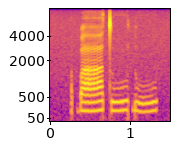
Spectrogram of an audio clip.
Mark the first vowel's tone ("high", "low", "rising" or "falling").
rising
